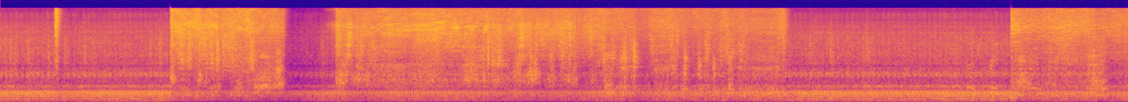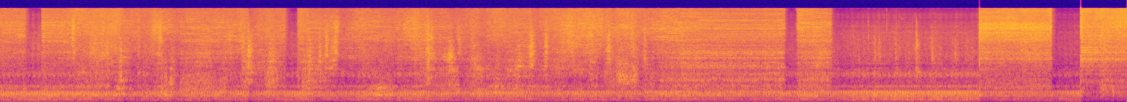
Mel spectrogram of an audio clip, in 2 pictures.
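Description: Handheld air-fed spot sand blaster spraying abrasive onto a steel truck frame: a loud hiss that starts a couple of seconds in and stops and restarts twice in short pauses. A steady motor hum runs underneath.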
